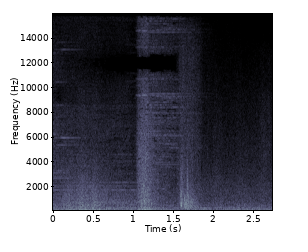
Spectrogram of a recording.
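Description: A sharp magical whoosh bursts out.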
